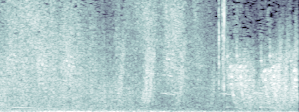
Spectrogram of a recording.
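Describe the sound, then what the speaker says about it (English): Ion cannon fire in the Star Wars game Thrawn's Revenge, a dense, steady roar of heavy booming blasts that rumbles continuously without pause, with no voices. "Ion cannon firing."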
